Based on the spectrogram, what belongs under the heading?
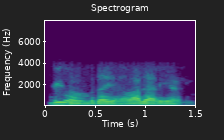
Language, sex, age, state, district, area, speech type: Hindi, male, 30-45, Uttar Pradesh, Ayodhya, rural, conversation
